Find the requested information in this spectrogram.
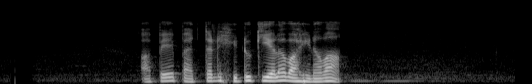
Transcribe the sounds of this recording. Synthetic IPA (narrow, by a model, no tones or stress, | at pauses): apeːpæt̪ːəʈəhiʈukijələʋaɦinəʋa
